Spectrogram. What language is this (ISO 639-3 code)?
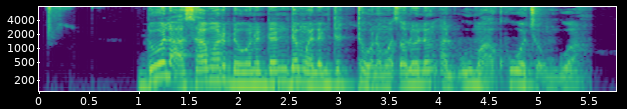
hau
